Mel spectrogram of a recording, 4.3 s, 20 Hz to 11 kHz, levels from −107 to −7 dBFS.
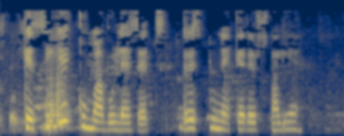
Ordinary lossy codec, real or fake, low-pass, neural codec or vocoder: MP3, 32 kbps; real; 9.9 kHz; none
